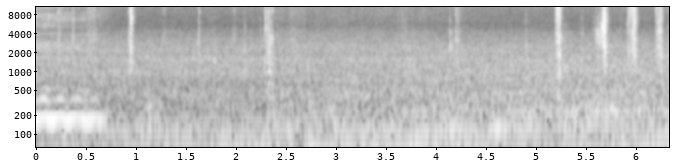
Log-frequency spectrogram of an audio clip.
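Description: Interior noise of a moving Honda car: a steady low road and engine rumble, with a few faint clicks.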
